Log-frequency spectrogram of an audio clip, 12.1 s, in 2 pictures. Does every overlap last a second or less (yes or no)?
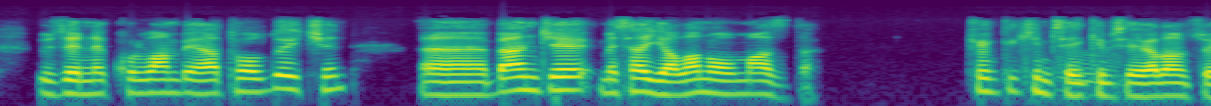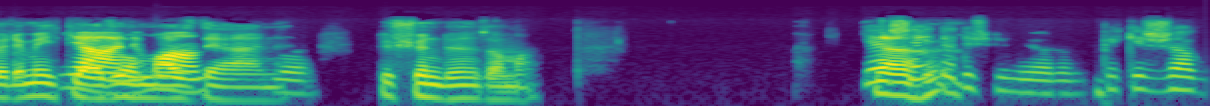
no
